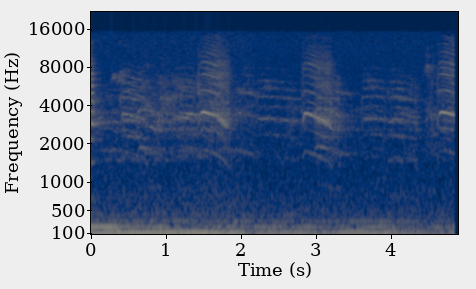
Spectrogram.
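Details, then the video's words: Blue jays calling around a deck where some come to a table for peanuts, trail cam recording from May 2023; loud, ringing, downslurred harmonic calls in bursts about every one and a half seconds, over a constant low hum. "Blue jays calling all around"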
